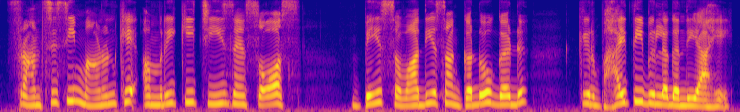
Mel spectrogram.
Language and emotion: Sindhi, disgusted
